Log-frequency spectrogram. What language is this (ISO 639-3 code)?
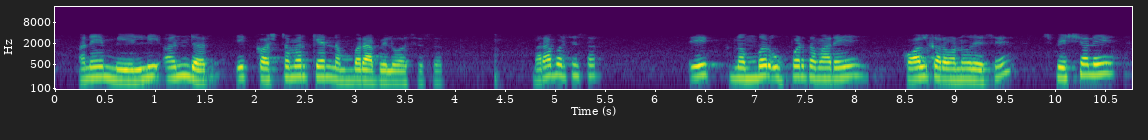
guj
